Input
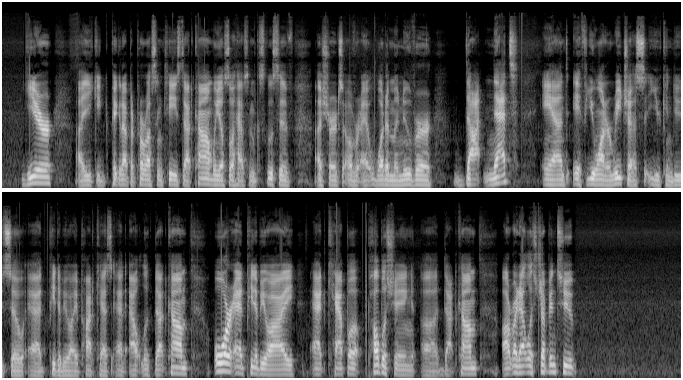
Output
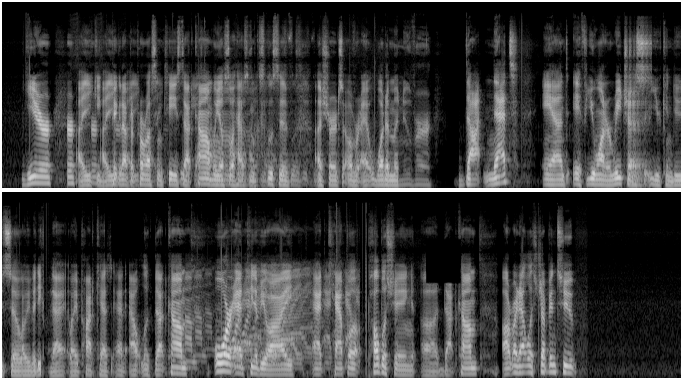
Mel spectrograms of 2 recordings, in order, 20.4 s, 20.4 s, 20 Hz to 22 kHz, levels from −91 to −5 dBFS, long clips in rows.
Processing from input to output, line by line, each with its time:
0.62–1.33 echo throw 0.36 s, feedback 35%, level -1.5 dB
2.44–4.79 echo with dull and thin repeats by turns 0.171 s, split 890 Hz, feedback 58%, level -11 dB
5.94–6.86 passive tone stack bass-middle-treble 10-0-10
7.47–8.16 LPF 12000 Hz
9.34–9.75 flutter echo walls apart 11 m, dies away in 0.56 s
10.49–11.22 reverse
11.73–12.27 air absorption 300 m
12.78–15.55 frequency-shifting echo 0.151 s, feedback 48%, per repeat +130 Hz, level -12.5 dB
16.54–17.07 brick-wall FIR band-stop 2900–7800 Hz
17.77–18.36 bell 11000 Hz -9.5 dB 1.9 oct
whole clip: gate -49 dBFS, range -9 dB; notch 420 Hz, Q 12; gain -4.5 dB

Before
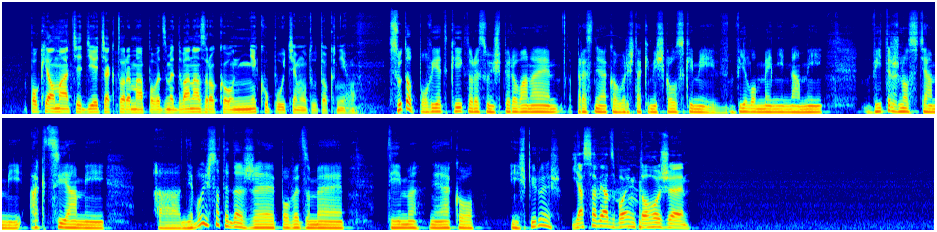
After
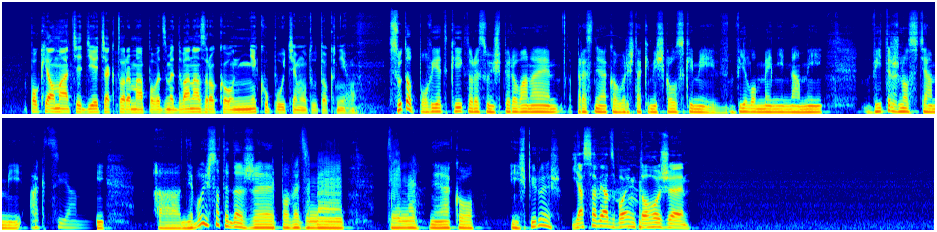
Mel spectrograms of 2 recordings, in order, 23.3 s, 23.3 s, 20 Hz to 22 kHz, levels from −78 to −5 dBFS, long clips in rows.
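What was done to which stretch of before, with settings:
11.44–12.85 studio fade out
15.04–16.88 Doppler distortion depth 0.99 ms

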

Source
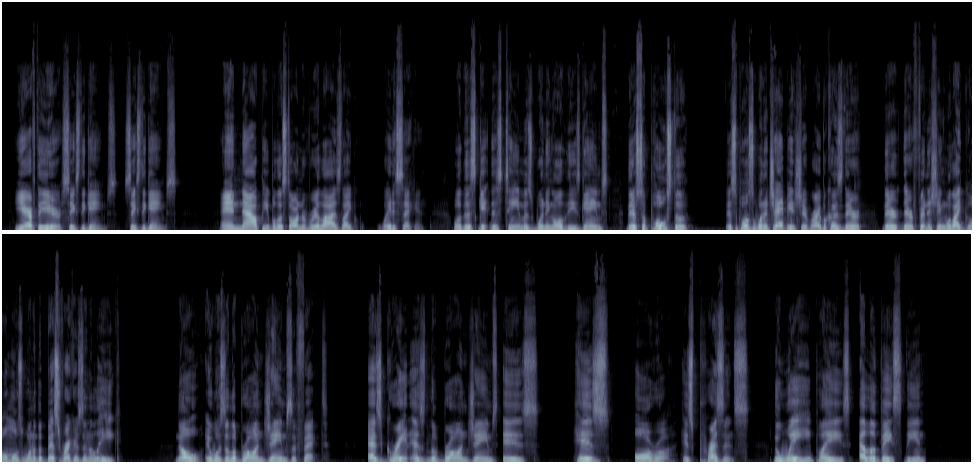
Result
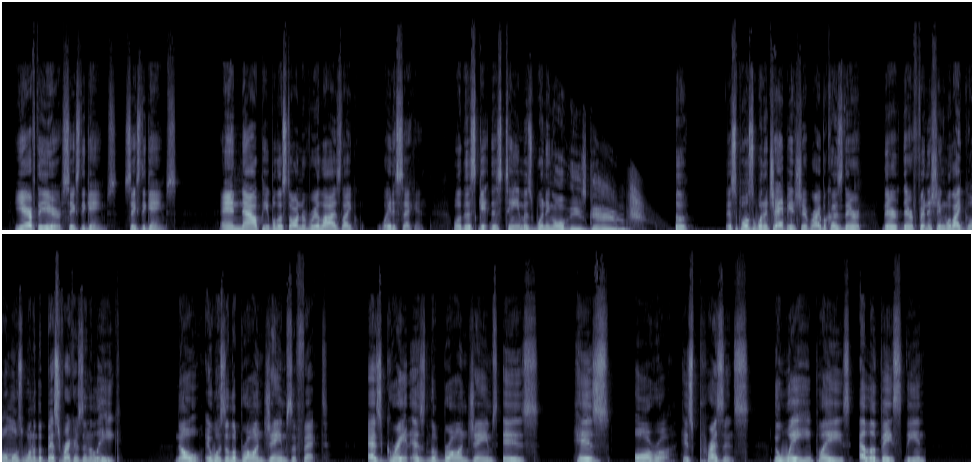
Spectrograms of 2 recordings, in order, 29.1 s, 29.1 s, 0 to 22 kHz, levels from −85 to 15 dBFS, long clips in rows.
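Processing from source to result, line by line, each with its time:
8.15 tape stop 1.97 s

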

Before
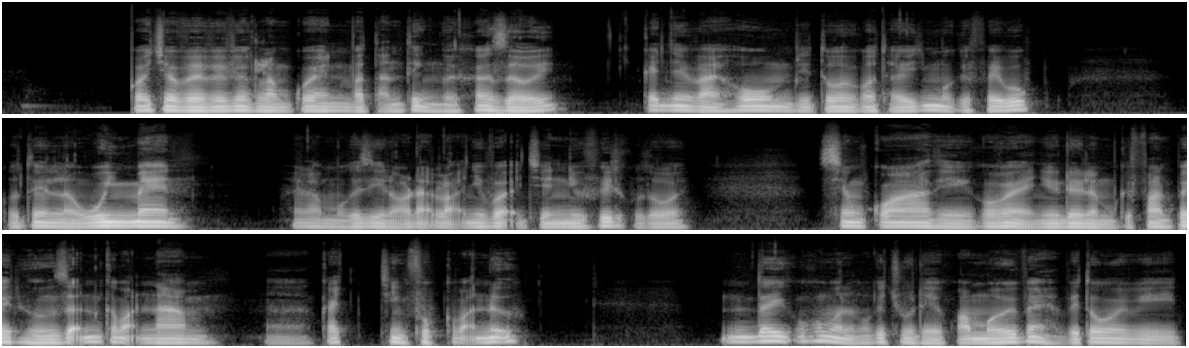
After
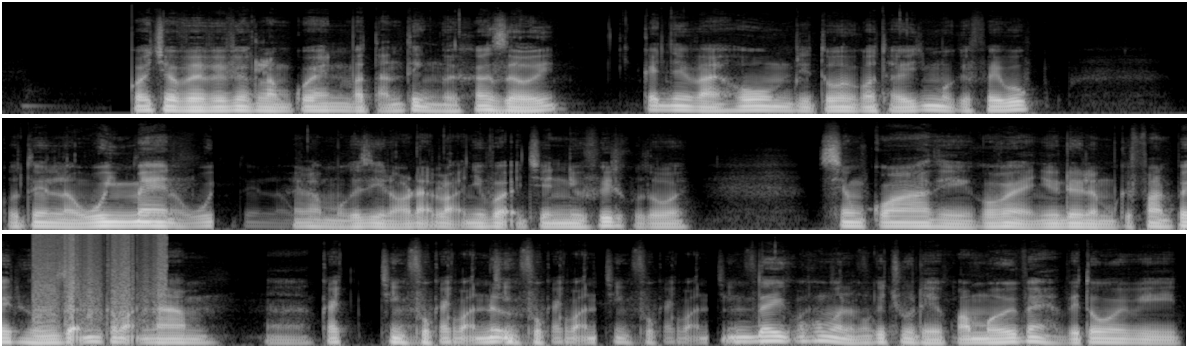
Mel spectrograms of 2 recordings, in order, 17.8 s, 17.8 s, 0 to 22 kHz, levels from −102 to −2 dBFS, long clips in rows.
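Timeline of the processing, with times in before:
6.02–6.45 echo throw 0.53 s, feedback 10%, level -11 dB
12.01–12.69 block floating point 3-bit
13.24–14.26 echo throw 0.56 s, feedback 45%, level -2 dB

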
